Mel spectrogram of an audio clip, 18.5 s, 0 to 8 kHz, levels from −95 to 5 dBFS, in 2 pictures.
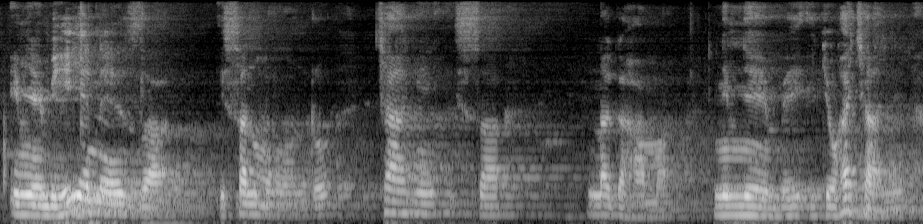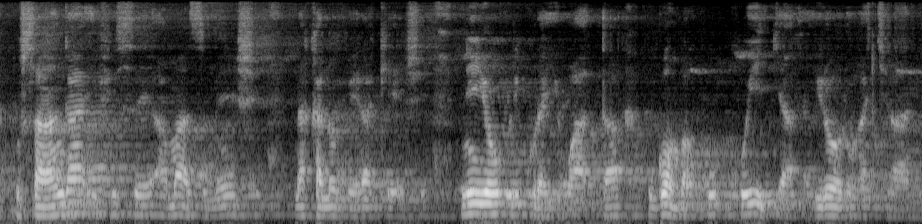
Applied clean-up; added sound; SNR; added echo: none; none; none; reverberation time 1.5 s.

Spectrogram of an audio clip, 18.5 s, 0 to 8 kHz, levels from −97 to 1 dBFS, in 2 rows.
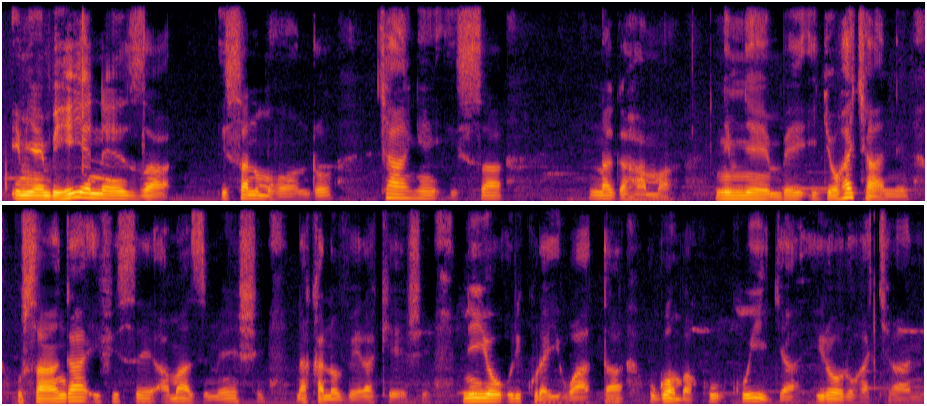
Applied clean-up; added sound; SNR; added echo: none; none; none; none.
